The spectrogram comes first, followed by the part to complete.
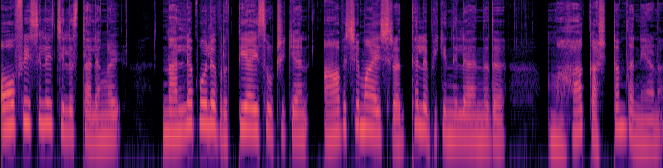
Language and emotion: Malayalam, sad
